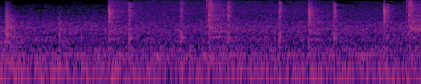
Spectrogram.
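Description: Scattered light clicks and taps from fingers and fingernails handling a plastic lip palette case, over a steady low room hum.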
